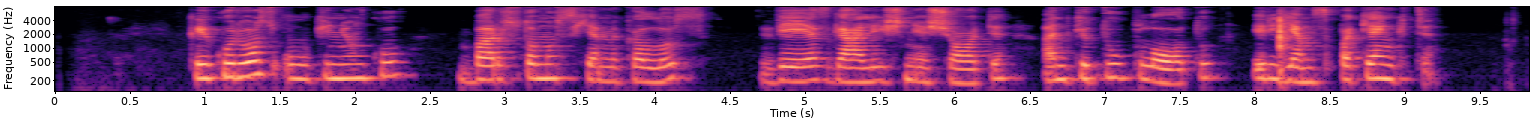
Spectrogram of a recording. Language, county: Lithuanian, Vilnius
